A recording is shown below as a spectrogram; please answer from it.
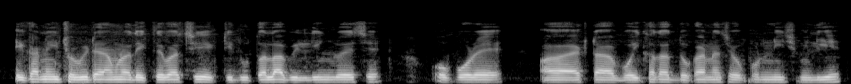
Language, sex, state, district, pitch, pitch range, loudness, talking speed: Bengali, male, West Bengal, Jalpaiguri, 110 Hz, 105-115 Hz, -15 LUFS, 150 wpm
